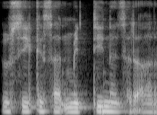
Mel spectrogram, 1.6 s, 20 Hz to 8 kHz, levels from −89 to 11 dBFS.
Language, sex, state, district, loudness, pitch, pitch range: Hindi, male, Arunachal Pradesh, Longding, -14 LUFS, 120 Hz, 115-120 Hz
